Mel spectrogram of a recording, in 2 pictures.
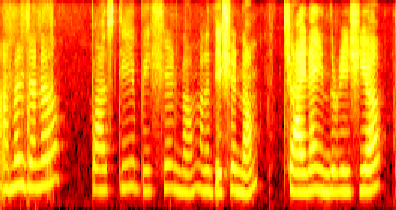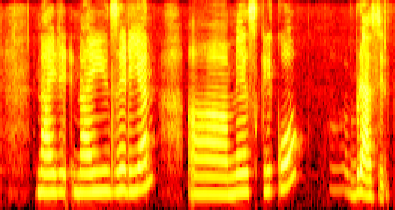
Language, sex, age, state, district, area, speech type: Bengali, female, 18-30, West Bengal, South 24 Parganas, rural, spontaneous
